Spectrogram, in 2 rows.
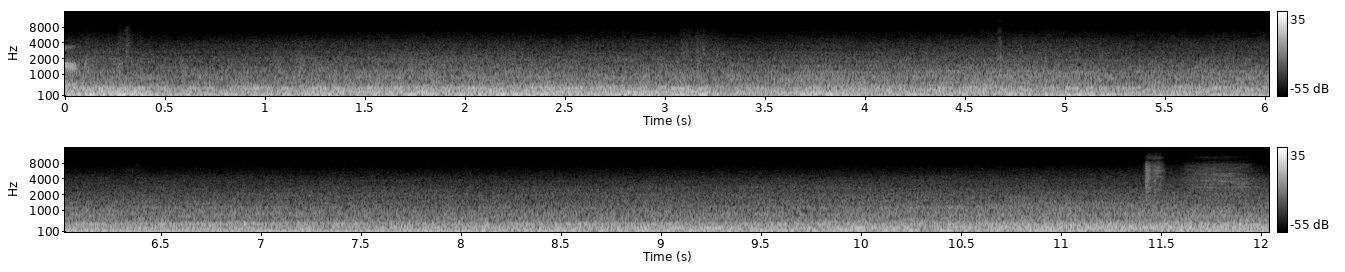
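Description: Toyota GR Yaris's turbocharged 1.6-litre three-cylinder engine running steadily at light load as the car slows at motorway speed, heard from inside the cabin with tyre and wind noise.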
